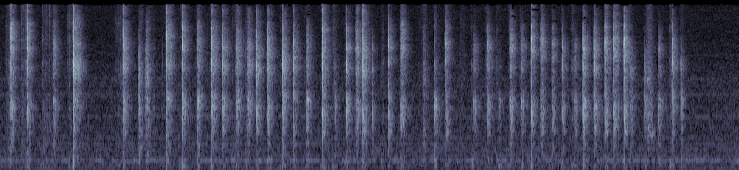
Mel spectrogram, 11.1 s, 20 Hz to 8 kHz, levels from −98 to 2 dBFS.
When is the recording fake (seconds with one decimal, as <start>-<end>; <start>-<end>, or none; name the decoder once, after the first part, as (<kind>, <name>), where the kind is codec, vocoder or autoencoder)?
none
